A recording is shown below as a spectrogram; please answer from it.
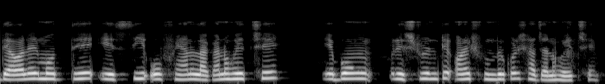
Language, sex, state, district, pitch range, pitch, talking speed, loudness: Bengali, female, West Bengal, Alipurduar, 230-260 Hz, 245 Hz, 140 wpm, -15 LUFS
